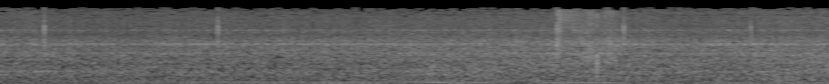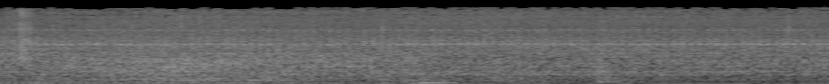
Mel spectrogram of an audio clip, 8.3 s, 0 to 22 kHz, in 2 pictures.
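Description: Steady low hum of a Mercedes C180's engine idling, with a few faint clicks.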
